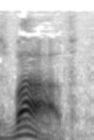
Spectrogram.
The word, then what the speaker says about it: Vav: And the 6th letter is Vav. Modern Hebrew speakers have lost the W sound. They pronounce it as a V. And so it's called Vav, and that's the 6th letter.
